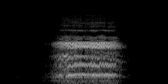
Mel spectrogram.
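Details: Green-winged macaw pair with their newborn chick inside a nest box; a single harsh, nasal, drawn-out squawk lasting under a second, rich in stacked harmonics, rising and fading quickly.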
